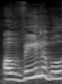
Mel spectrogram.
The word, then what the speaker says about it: available: You have to remember the V rule, which we have been talking about in the consonant sounds. Whenever there is a V in the pronunciation, you're supposed to bite it. So available has a V in the middle, available. Available, and the label becomes libel. So available, not available.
